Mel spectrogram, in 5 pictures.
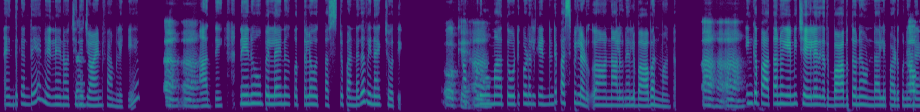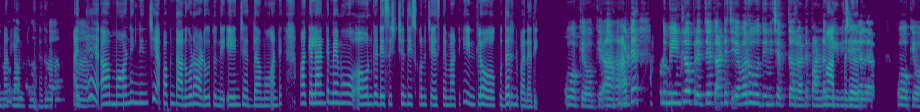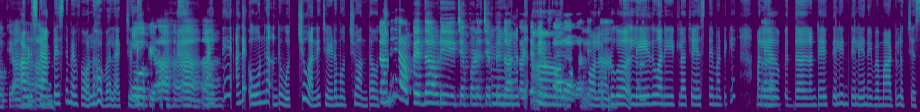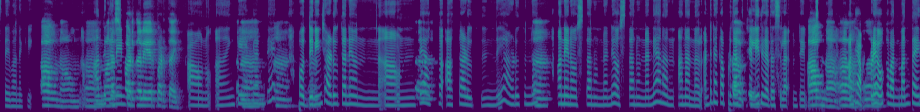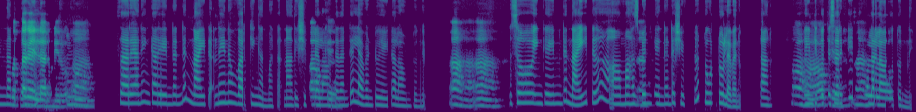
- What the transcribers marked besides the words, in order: other background noise; in English: "జాయింట్ ఫ్యామిలీకి"; in English: "ఫస్ట్"; static; horn; in English: "మార్నింగ్"; in English: "ఓన్‌గా డిసిషన్"; laughing while speaking: "అవును"; laughing while speaking: "ఫాలో అవ్వాలి యాక్చువలి"; in English: "ఫాలో"; in English: "యాక్చువలి"; in English: "ఓన్‌గా"; in English: "ఫాలో"; in English: "ఫాలో"; lip smack; in English: "వన్ మంత్"; in English: "నైట్"; in English: "వర్కింగ్"; in English: "షిఫ్ట్"; in English: "లెవెన్ టు ఎయిట్"; in English: "సో"; in English: "నైట్"; background speech; in English: "షిఫ్ట్ టూ టు లెవెన్"; distorted speech; in English: "ట్వెల్వ్"
- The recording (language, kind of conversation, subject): Telugu, podcast, మీ ఇంట్లో పండగల రోజున జరిగే విధానం కాలక్రమేణా ఎలా మారిందో చెప్పగలరా?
